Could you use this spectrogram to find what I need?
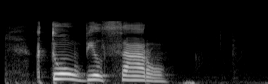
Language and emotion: Russian, angry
